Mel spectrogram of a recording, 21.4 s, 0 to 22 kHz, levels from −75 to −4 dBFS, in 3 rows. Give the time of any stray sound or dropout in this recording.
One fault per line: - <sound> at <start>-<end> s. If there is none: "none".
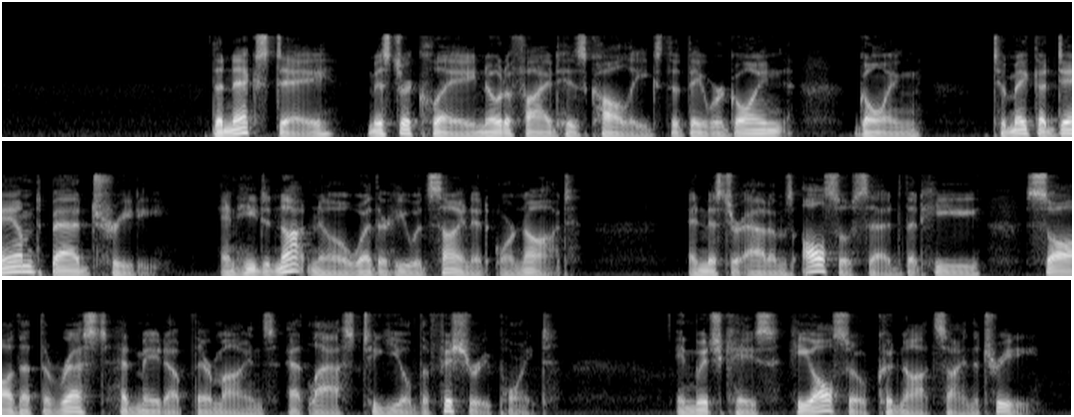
none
